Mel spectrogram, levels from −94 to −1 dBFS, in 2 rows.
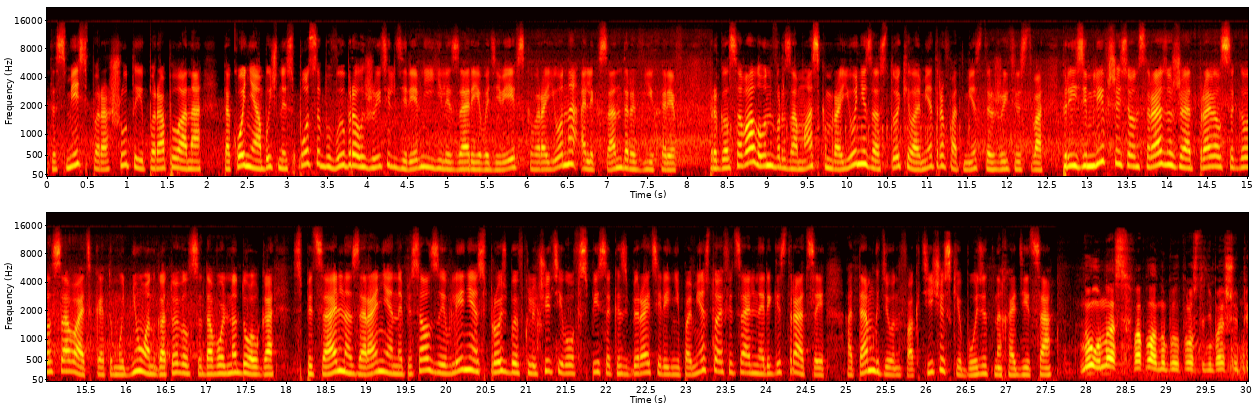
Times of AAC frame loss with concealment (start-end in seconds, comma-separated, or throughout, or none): none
